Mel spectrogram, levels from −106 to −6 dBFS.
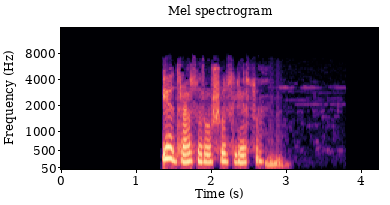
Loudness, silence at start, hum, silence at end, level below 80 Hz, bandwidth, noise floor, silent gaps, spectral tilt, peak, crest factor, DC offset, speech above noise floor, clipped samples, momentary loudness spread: -16 LUFS; 1.35 s; none; 1.25 s; -58 dBFS; 6.2 kHz; -66 dBFS; none; -9 dB/octave; 0 dBFS; 18 dB; under 0.1%; 51 dB; under 0.1%; 15 LU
